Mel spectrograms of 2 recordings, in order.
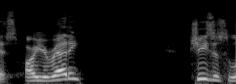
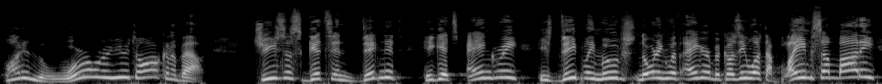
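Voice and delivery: high-pitched disbelief; incredulous; 5 semitones higher than usual. Acted. Preacher voicing shock at an angry Jesus, incredulous. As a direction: protest it as if it makes no sense. Voices shocked reaction to the translation.

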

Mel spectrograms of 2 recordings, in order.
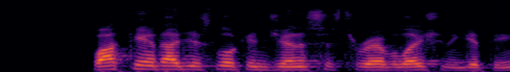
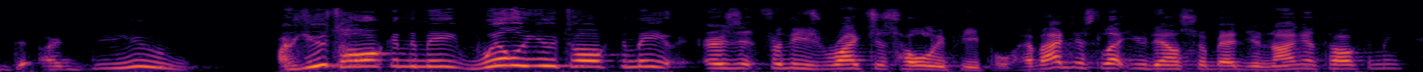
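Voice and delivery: acted-out anxious prayer, higher than usual; desperate pleading; 5 semitones higher than usual. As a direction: beg God for an answer, voice pitched up. Acts out desperate prayer to God.

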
